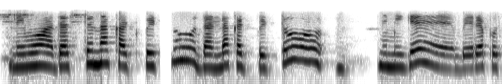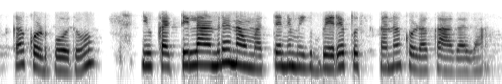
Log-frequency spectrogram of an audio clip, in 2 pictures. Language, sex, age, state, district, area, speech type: Kannada, female, 18-30, Karnataka, Shimoga, urban, conversation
